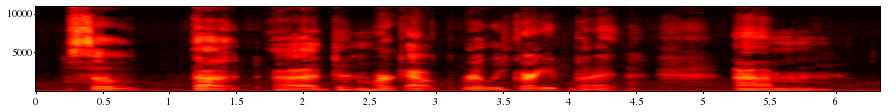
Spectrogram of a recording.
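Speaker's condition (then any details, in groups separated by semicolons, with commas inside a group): Mild cerebral palsy; mild form from birth, lower body affected; mild, can walk and talk; can talk, sometimes doesn't say words right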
